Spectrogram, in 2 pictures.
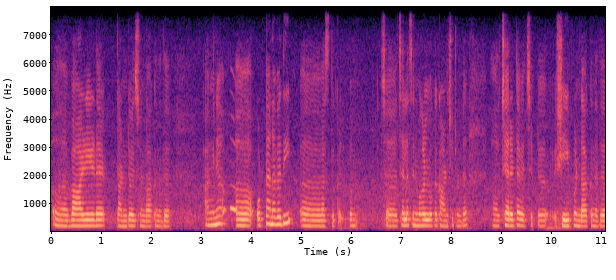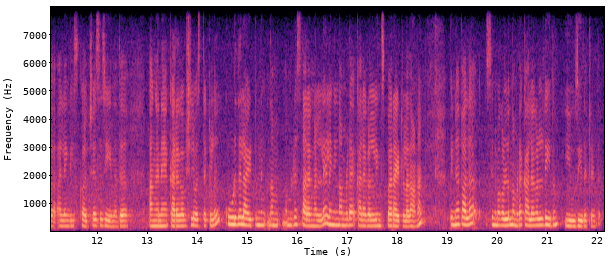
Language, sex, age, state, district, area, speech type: Malayalam, female, 18-30, Kerala, Idukki, rural, spontaneous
